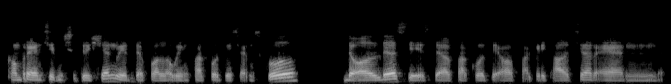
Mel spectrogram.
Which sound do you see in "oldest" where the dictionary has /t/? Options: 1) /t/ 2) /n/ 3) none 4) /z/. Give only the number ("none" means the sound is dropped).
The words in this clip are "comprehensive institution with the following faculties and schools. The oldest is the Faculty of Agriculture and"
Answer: 3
